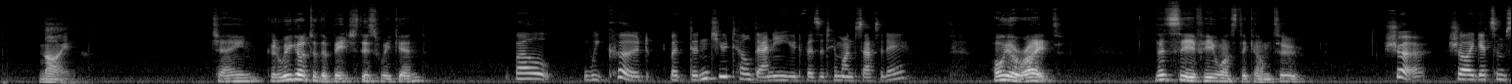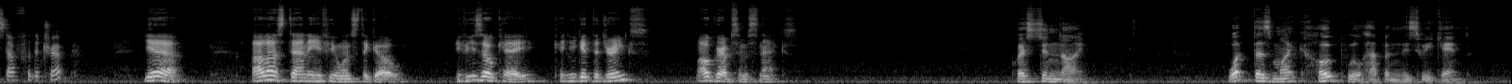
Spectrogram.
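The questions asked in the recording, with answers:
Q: What does Mike hope will happen this weekend?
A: That he and Jane will go to the beach with Danny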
